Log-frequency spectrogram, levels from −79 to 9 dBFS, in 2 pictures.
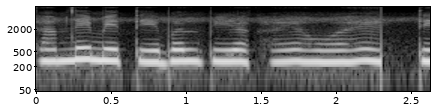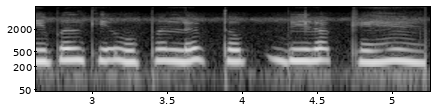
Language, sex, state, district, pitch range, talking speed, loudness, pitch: Hindi, female, Arunachal Pradesh, Papum Pare, 280-295 Hz, 160 wpm, -12 LUFS, 285 Hz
